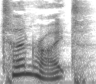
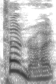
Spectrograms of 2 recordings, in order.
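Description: First: It is slow and firm, with gaps between words. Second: It is quick and light, without gaps between words. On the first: The order must be followed exactly. "it was almost the gaps between the words that said, this is serious stuff" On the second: It is a routine instruction. "Not, yes, turn right"

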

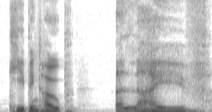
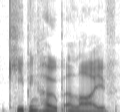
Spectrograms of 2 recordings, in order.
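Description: First: The final word is strongly emphasized. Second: The final word has no special emphasis. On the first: The speaker calls it right. "It has an extreme font on the final word" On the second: The speaker calls it wrong. "It's not called"

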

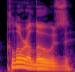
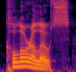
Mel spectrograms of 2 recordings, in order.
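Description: First: The last syllable ends with a Z sound. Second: The last syllable ends with an S sound.

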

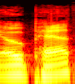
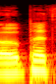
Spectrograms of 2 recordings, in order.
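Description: First: The 'e' vowel is drawn out and leaned into. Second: The 'e' vowel is short and plain. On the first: This is how the speaker says it. "I say Opeth. I really lean into the eh" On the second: This is how the other person says it. "you do Opeth"

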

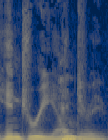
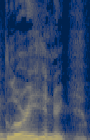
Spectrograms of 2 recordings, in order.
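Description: First: The name is said with a D sound. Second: The name is said without a D sound. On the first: The speaker calls it right. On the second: The speaker calls it wrong.

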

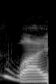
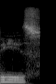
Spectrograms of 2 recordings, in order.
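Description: First: The word is said like 'wise'. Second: The word is said like 'ease'. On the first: The speaker calls it right. "It's Wise" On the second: The speaker calls it wrong. "My Ohio accent calls it Ease"

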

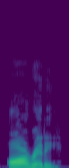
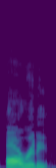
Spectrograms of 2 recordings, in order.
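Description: First: The L sound is left out. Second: The same.

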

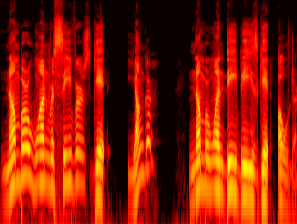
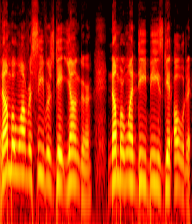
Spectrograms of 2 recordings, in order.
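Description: First: It is said slowly and deliberately. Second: It is said at normal, quicker pace.

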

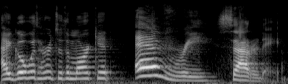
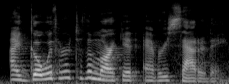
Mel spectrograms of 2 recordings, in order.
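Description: First: The word 'every' carries the main stress. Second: No single word carries any special stress. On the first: "not once a month" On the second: "And again, neutral intonation"

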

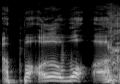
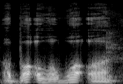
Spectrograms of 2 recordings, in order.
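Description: First: A deep British accent at a higher pitch. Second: A deep British accent at a lower pitch. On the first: "A deep British accent" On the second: "Do it lower"

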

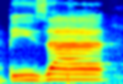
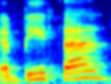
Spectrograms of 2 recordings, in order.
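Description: First: It is said in an American accent. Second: It is said in a Spanish accent.

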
